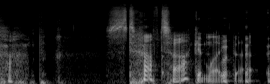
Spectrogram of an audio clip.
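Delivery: soft, whispered, mock reluctant tone. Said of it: "you're saying it like you want me to keep talking like that".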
